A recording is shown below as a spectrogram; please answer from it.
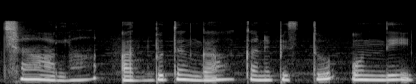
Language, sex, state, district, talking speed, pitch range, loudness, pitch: Telugu, female, Andhra Pradesh, Sri Satya Sai, 60 wpm, 200-230 Hz, -18 LUFS, 215 Hz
